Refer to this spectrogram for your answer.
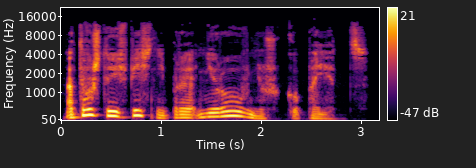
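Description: A man's voice: medium pitch, huge pitch swings, normal speed, a little mellow, breathy edge, no echo, clean studio sound, voice pushed up, full character voice. A man voicing a friendly, inquisitive young man in a classic novel audiobook, probing and earnest. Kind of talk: audiobook character reading.

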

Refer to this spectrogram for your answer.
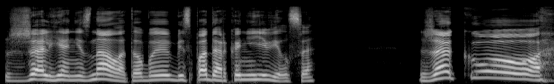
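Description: Woman narrator doing a kind, courteous grown man in a storybook, mid-pitched, dry sound. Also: expressive, slow pace, fairly bright tone, smooth, no echo. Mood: polite, pleading. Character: kindly middle-aged man, a parrot's owner.

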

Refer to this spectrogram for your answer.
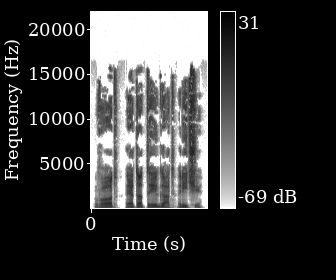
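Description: A man reading aloud and voicing a greedy, sly male troll who haggles in a slow, bargaining manner. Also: lowish voice, animated, gravelly, a bit bright, no room sound, clean studio sound, heavily acted. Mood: sly, haggling.

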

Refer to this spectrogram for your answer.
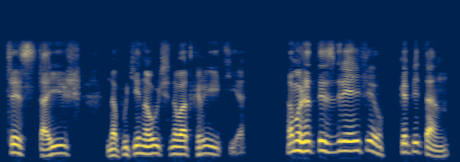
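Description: A man voicing a feisty, mischievous young woman explorer who talks in a bold, excitable, cheeky way. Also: mid-range voice, unhurried, no room sound. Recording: dry, slightly dull audio.

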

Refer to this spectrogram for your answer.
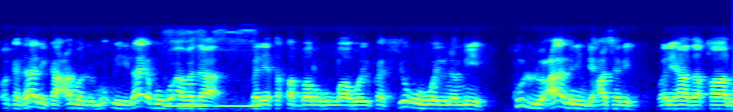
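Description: Brief: Sudanese sheikh, man, reading out a classical commentary at a quick clip, slightly raised voice, dull lo-fi recording. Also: fairly high pitch. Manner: reads aloud, recites verses slowly, restarts phrases. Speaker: sheikh teaching Quran exegesis.

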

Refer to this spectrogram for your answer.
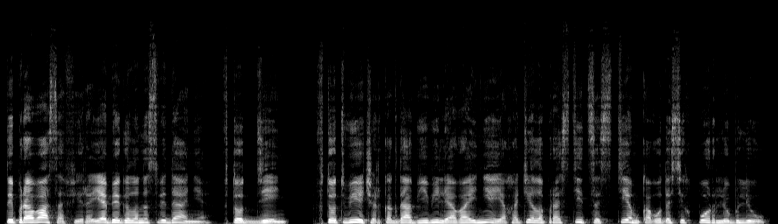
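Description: A woman's voice: on the low side, fairly quick, few pauses, darkish tone, close to an everyday voice. A woman reading a proud, defiant young heroine. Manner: clipped, defiant.

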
